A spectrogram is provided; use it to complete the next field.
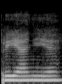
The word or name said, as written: prianie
